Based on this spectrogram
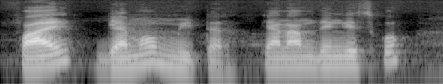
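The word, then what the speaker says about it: sphygmomanometer: ठीक है, और इसको क्या बोलते हैं जो ब्लड प्रेशर नापने की, तो फाइगैमोमीटर। क्या नाम देंगे इसको, फाइगैमोमीटर। यहाँ पर एस साइलेंट है, ये ध्यान रखिएगा आप।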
